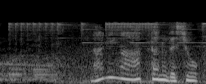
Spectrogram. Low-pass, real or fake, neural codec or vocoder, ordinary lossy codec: 7.2 kHz; real; none; AAC, 32 kbps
